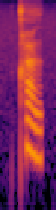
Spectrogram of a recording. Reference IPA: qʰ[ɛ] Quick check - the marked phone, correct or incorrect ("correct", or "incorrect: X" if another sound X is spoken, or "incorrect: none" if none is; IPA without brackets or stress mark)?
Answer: incorrect: ə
